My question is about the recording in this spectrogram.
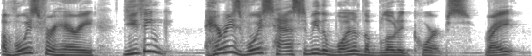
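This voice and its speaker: A man's voice: fairly high pitch, animated, moderate pace. Casually swearing male game streamer. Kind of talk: casual gameplay commentary.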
